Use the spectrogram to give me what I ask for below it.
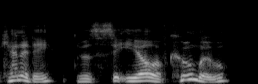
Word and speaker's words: Qumu: today is tj kennedy who is ceo of kumu it's spelled q-u-m-u as you can see behind him there but it's pronounced kumu tj welcome thanks chris great to be on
